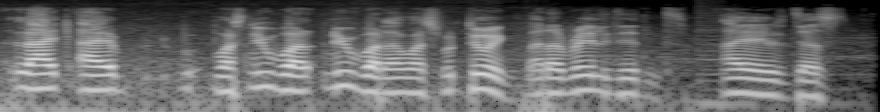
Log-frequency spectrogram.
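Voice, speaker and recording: A man's voice: on the high side, steady tone, normal speed, highs cut off. A young man streaming a game and chatting casually with friends, joking, swearing and laughing often. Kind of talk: casual gaming chat with friends. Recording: faint background noise.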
